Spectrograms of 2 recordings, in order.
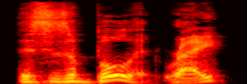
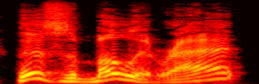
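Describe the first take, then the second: First: It is said in the speaker's ordinary accent. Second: It is said in a friendly Southern US accent.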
